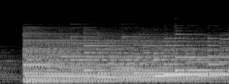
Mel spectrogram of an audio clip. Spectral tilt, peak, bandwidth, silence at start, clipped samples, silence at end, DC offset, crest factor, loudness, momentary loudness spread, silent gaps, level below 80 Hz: -8 dB/octave; -4 dBFS; 7.2 kHz; 0.2 s; under 0.1%; 0 s; under 0.1%; 12 dB; -16 LUFS; 4 LU; none; -48 dBFS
